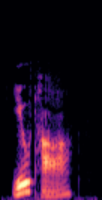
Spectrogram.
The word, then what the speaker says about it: Utah: Utah, đánh vần là U-T-A-H, có hai cách đọc, Utah hay là Utah.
